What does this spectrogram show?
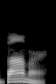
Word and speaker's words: Baltimore: the latter for instance Baltimore is pronounced Baltimore or even Ballmer and Maryland becomes Merlin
